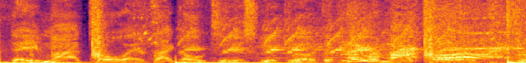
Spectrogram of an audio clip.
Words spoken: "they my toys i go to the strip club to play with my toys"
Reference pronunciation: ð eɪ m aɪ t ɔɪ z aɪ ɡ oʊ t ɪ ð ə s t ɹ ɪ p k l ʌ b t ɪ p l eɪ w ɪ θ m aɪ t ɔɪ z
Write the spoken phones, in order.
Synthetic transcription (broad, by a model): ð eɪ m aɪ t ɔɪ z aɪ ɡ oʊ t ɪ ð ə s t ɪ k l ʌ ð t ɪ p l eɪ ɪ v m aɪ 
